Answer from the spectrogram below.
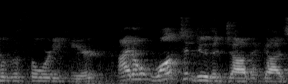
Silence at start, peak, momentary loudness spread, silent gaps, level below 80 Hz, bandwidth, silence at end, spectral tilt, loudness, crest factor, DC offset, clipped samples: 0 s; -12 dBFS; 12 LU; none; -60 dBFS; 13.5 kHz; 0 s; -6 dB/octave; -31 LUFS; 18 dB; under 0.1%; under 0.1%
